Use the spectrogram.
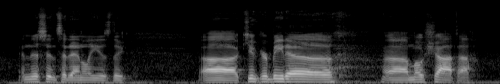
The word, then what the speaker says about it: Cucurbita moschata: One of the issues I wanted to make was that these are, and this incidentally is the Cucurbita moschata, I believe is how it's pronounced, butternut squash.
